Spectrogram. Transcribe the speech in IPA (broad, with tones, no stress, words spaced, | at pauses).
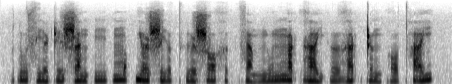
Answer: ɗu˧si˨˩ə̯ ʈi˨˩ʂa˧nʔi˧ | mɔ˦˥k̚jəː˧ʂi˨˩ə̯ t̪ʰɨ˨˩˦ə̯ʂɔ˧˥ xə˨˩k̚ sa˨˩˨mnu˧˥nŋa˦˥k̚ɣa˨˩j ʔəː˨˩˨ɣa˦˥k̚ ʈə˨˩ŋ kɔ˨˩˨t̪ʰa˧˥j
